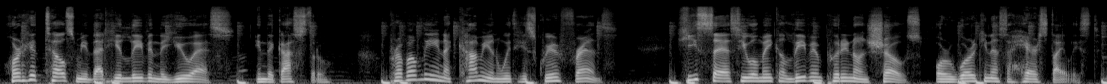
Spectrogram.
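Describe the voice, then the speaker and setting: A man's voice: medium pitch, animated, normal speed. A young man tells a first-person story as scripted narration in a reflective, conversational way. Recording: faint music bed behind. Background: soft music.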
